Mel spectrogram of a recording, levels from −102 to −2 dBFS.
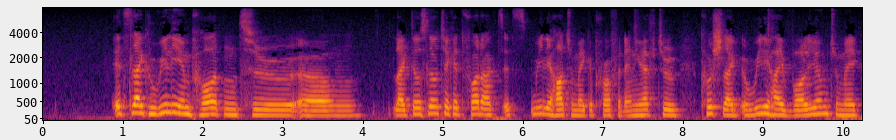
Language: English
